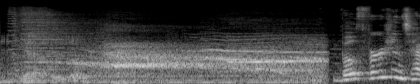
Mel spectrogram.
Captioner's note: Zod and the gang scream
